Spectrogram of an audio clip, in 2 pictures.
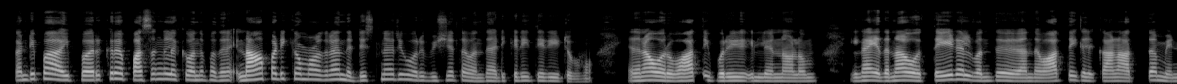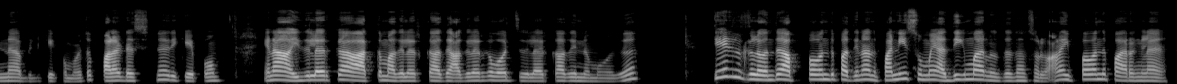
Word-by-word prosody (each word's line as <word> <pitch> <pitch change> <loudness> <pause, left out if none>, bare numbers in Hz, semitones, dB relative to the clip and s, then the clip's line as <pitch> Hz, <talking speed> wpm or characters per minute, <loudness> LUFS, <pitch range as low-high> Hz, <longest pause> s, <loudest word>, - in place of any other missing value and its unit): கண்டிப்பா, 245 +5 -1 0.2
இப்ப 200 +1 -14
இருக்கிற 265 +6 -2 0.2
பசங்களுக்கு 230 +1 0
வந்து 205 0 -2
பாத்தீங்கன்னா 195 -2 -4
நான் 245 +4 +7
படிக்கும்பொழுதெல்லாம் 235 -3 -2
இந்த 195 -4 -3
டிக்ஷ்னரி 235 +5 -6
ஒரு 190 -1 -4
விஷயத்தை 190 +1 -6
வந்து 160 +2 -7
அடிக்கடி 175 +2 -7
தேடிட்ருப்போம். 145 -6 -7 0.3
எதனா 180 +3 +2
ஒரு 175 -2 +2
வார்த்தை 185 +3 +2
புரியில்லைனாலும், 160 -2 -2 0.4
இல்லனா 175 +4 0
எதனா 175 +3 +2
ஒரு 170 - -2
தேடல் 220 +2 +2
வந்து, 175 +2 -4 0.2
அந்த 160 0 -5
வார்த்தைகளுக்கான 165 -1 0
அர்த்தம் 185 +4 -5
என்ன 160 +1 -8
அப்டின்னு 145 -1 -19
கேக்கும்பொழுது 145 +5 -11
பல 175 - +8
டிக்ஷ்னரி 195 +4 -5
கேப்போம். 165 +2 -5 0.5
ஏன்னா 210 +1 +7 0.2
இதில 200 +2 +3
இருக்க 205 +2 -4 0.2
அர்த்தம் 180 +2 -2
அதில 170 0 -2
இருக்காது, 170 0 -2
அதில 170 +3 -3
இருக்கிற 185 +1 -5
வோர்ட்ஸ் 180 -2 -4
இதில 160 -1 -3
இருக்காதுன்னும்போது 160 -2 -7 0.9
தேடல்கள் 315 -11 +3
வந்து 220 +3 0
அப்போ 215 +2 -5
வந்து 230 0 -2
பாத்தீங்கன்னா 220 +2 +2
அந்த 200 - -8
பணி 230 +5 +2
சுமை 220 -1 -2
அதிகமா 225 +4 0
இருந்தது 170 -4 -6
தான் 175 - -9
சொல்வேன். 160 -3 -5
ஆனா 215 - 0
இப்ப 190 +6 -5
வந்து 240 0 -2
பாருங்களேன், 175 -3 -1
185 Hz, 155 wpm, -24 LUFS, 165-215 Hz, 0.9 s, பல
